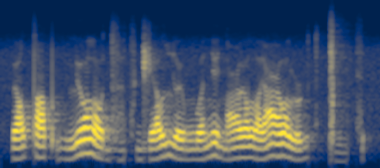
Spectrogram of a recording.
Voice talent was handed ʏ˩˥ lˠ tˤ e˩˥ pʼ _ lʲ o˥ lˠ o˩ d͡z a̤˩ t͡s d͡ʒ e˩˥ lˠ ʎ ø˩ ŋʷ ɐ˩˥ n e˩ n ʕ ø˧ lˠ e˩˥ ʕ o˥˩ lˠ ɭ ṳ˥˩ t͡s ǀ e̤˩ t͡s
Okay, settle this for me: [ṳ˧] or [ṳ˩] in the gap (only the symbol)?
ṳ˩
